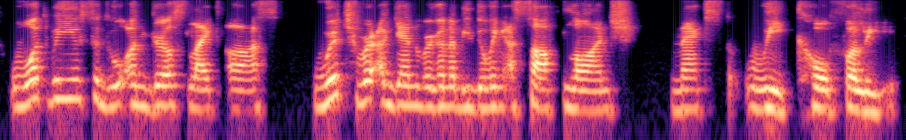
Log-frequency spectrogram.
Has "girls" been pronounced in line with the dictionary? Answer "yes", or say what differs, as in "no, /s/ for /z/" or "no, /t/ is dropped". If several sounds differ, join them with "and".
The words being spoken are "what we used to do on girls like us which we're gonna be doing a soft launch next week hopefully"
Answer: no, /s/ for /z/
